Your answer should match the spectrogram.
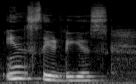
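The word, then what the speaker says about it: insidious: इंसीडियस। अगर हम किसी भी वर्ड की प्रोनाउंसिएशन सही करने लगते हैं ना, तो आधी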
